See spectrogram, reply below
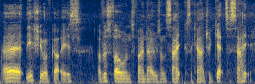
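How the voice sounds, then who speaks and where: A man's voice: mid-range voice, fairly even intonation, a little fast. A man giving a casual, rambling vlog update as a courier driver, in colloquial everyday speech.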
